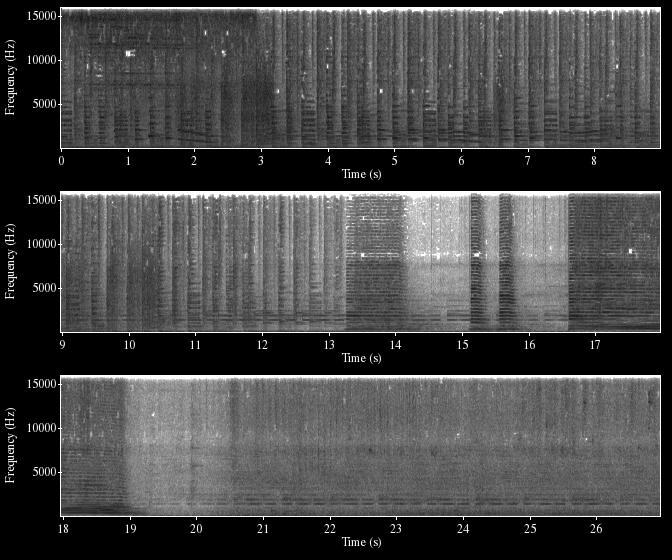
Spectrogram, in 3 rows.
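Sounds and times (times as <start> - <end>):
locomotive horn: 0.0 - 12.1, 13.2 - 19.4
crossing bell ringing: 0.0 - 26.9
train cars rumbling and clattering: 0.0 - 26.9.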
